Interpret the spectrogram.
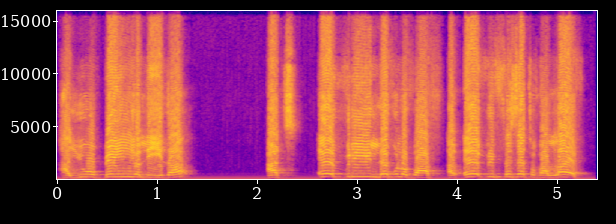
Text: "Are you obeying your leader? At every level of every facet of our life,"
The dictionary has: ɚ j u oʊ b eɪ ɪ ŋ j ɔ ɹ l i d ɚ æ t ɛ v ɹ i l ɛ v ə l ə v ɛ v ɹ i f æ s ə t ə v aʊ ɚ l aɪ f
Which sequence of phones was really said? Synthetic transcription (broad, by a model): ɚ j u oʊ b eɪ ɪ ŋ j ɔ l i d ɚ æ t ɛ v ɹ i l ɛ v ə l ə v ɛ v ɹ i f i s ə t ə v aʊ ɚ l aɪ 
